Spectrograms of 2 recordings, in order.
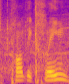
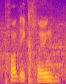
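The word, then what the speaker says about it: Pontyclun: devils not about pronunciation it's partly clean not ponty clean that's the accent martin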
